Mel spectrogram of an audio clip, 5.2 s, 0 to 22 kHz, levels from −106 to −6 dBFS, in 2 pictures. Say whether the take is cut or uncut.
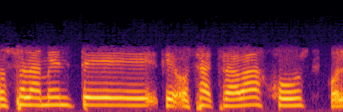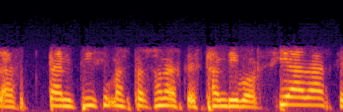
cut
